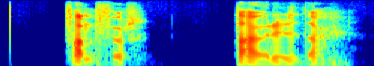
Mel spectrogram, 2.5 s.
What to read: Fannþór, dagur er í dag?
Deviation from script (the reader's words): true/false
false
